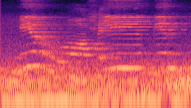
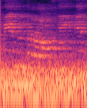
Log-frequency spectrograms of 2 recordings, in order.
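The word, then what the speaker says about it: مِنْ رَاحِقِينَ: Mirrohikin. Bukan min rohikin ya. Mirrohikin.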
